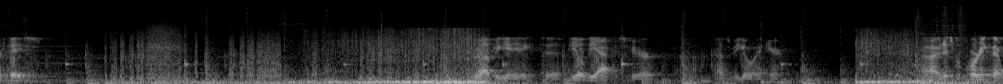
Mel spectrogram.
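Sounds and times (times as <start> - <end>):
deep rumble: 1.0 - 4.8.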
